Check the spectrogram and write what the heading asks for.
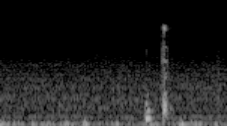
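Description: A man's short, hiccup-like burst of laughter about one and a half seconds in, over low rumbling handling noise from the phone.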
